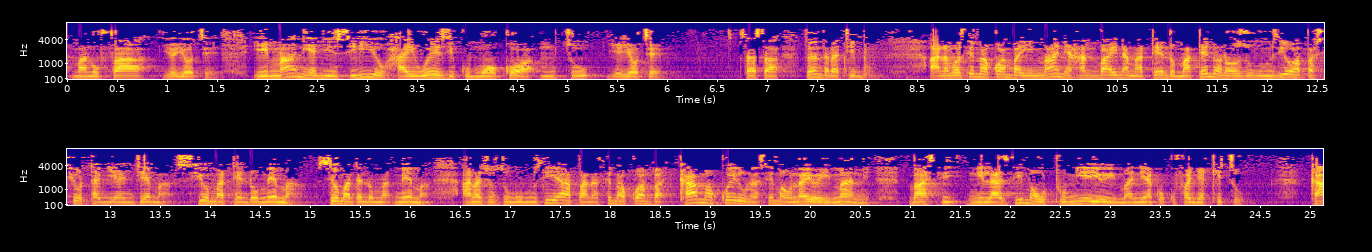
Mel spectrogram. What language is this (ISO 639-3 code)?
swa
